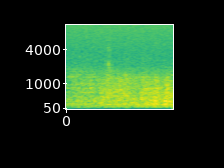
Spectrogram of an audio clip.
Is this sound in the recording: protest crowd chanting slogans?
no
